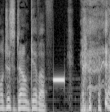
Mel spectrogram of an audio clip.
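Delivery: toned-down delivery, high-pitched and swooping. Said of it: "dial it back".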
